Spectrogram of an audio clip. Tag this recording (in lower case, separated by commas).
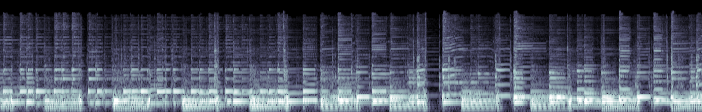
slide guitar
